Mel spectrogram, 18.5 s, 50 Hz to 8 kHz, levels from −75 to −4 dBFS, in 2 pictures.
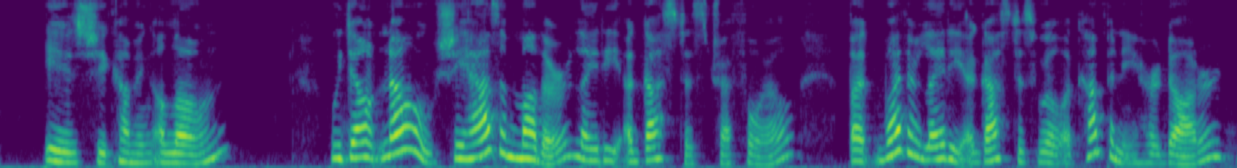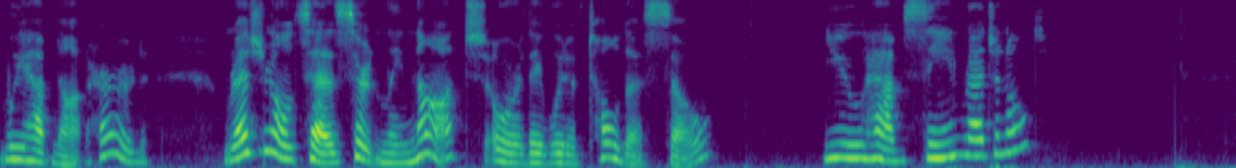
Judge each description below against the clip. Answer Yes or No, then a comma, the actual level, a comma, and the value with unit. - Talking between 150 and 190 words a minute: No, slow, 135 wpm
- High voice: Yes, high, 215 Hz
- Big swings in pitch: Yes, wide, 7.3 semitones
